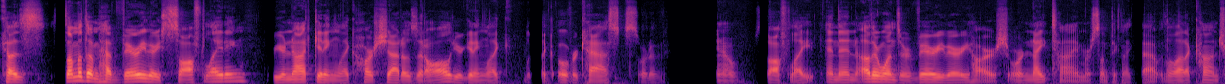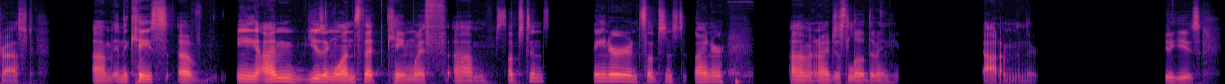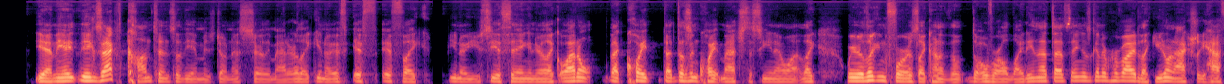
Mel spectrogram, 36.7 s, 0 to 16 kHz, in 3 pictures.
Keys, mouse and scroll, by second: 14.2 click, 20.8 click, 23.6 click, 26.4 scroll down 1, 27.1 click.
